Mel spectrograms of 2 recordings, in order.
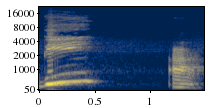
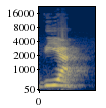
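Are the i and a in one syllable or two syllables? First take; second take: two syllables; one syllable. First: The i is stressed and split from the a. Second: The i and a blend into one syllable. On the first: The speaker calls it right. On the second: The speaker calls it wrong.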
